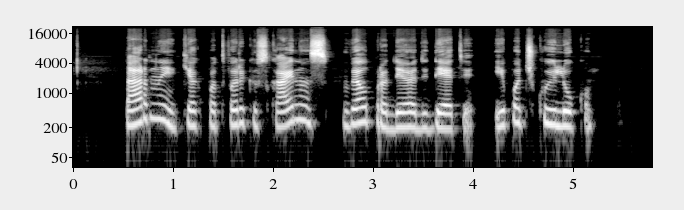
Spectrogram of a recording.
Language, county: Lithuanian, Vilnius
